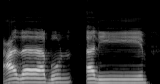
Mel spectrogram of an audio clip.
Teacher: ذال کو پڑھتے وقت زبان تھوڑی سی باہر نکالیں گے، عذاب علیم، تنوین کے بعد حمزہ ہے، حروف حلقی ہے تو تنوین پر غنہ نہیں کریں گے۔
